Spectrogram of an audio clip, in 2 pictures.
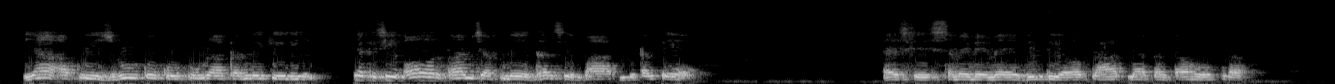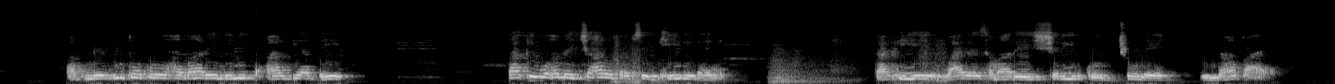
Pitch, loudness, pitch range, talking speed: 140 Hz, -20 LUFS, 120-160 Hz, 120 wpm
